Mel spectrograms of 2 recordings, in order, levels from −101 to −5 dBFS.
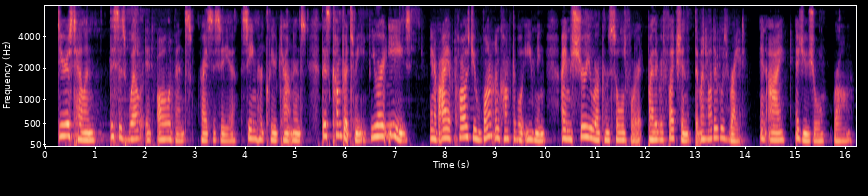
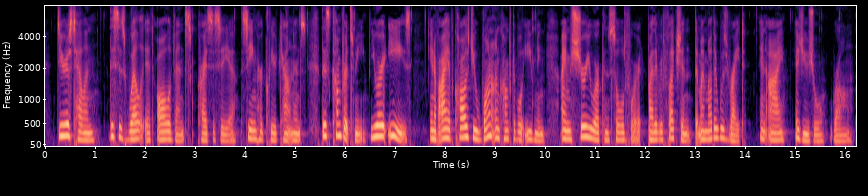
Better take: second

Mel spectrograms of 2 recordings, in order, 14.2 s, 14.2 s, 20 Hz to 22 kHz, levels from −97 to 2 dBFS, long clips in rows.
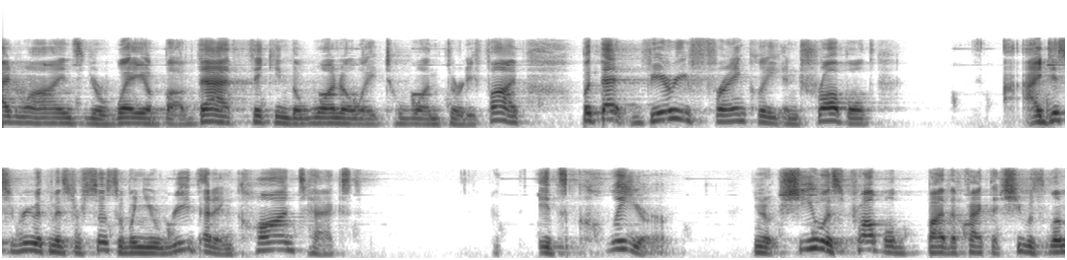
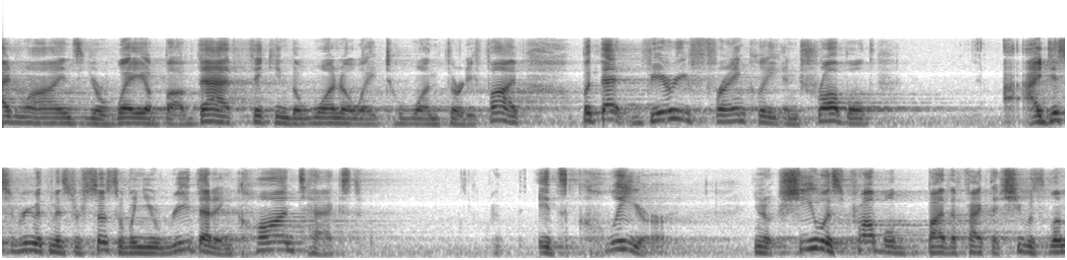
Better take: second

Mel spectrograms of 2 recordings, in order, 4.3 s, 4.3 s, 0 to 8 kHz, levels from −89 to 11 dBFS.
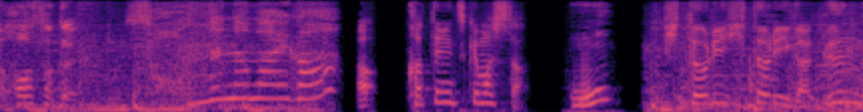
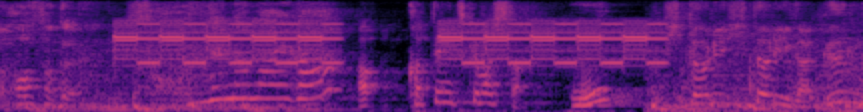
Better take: first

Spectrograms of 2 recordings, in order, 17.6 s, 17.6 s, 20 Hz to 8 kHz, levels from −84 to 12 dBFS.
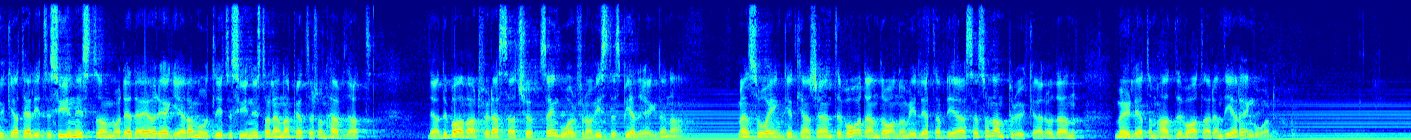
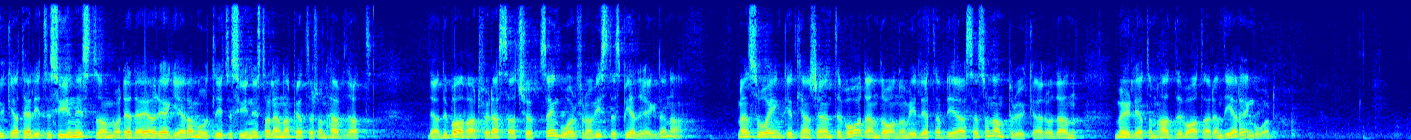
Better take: second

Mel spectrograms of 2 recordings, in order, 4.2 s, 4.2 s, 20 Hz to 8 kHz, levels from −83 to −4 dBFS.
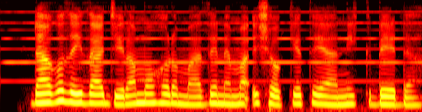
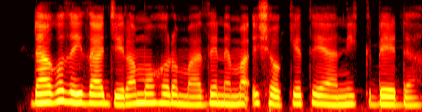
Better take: second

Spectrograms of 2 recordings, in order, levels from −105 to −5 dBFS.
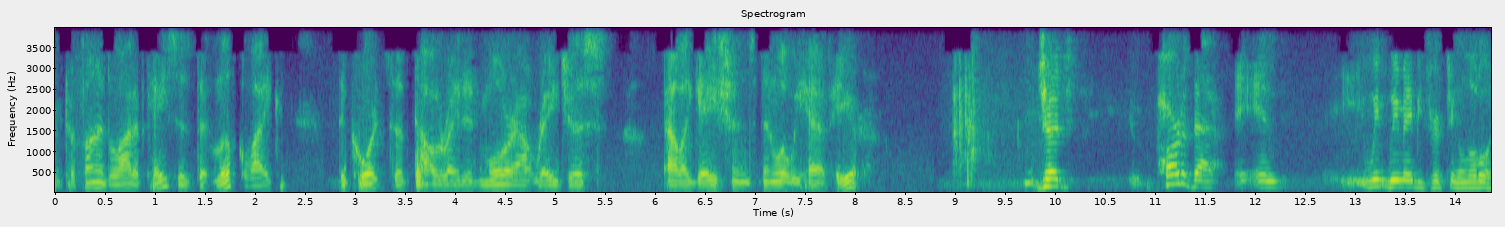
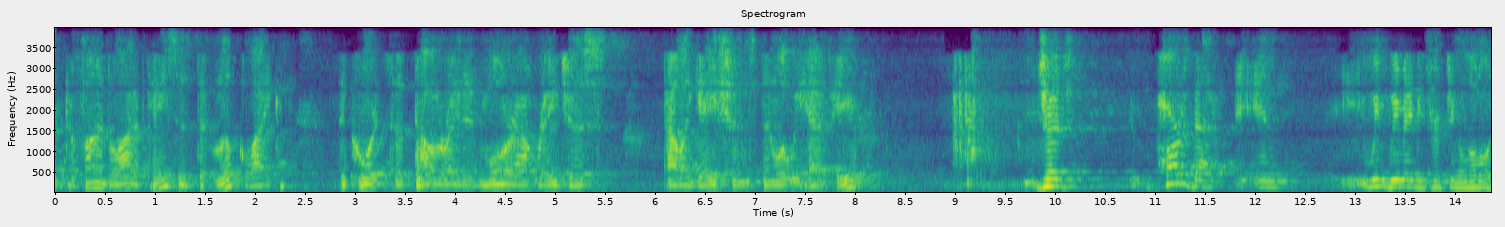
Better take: first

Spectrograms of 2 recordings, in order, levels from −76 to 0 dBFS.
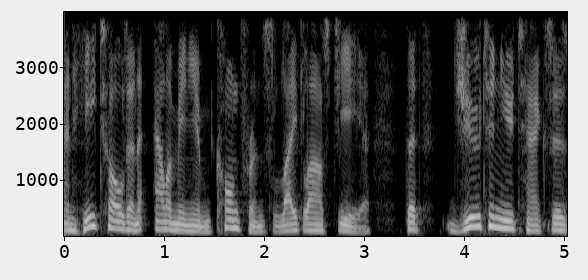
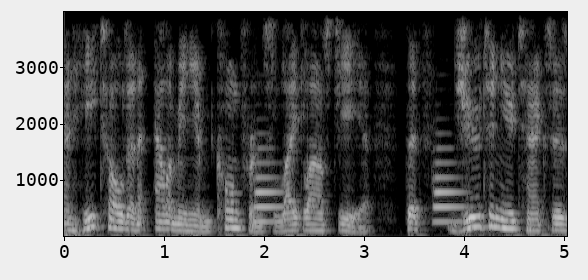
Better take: first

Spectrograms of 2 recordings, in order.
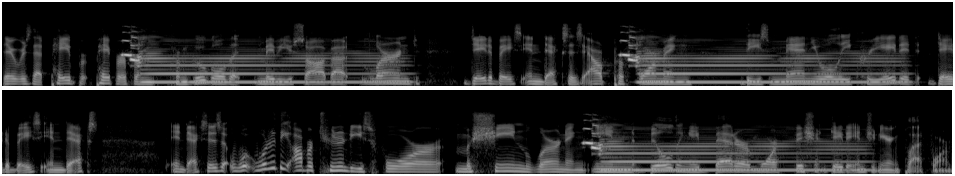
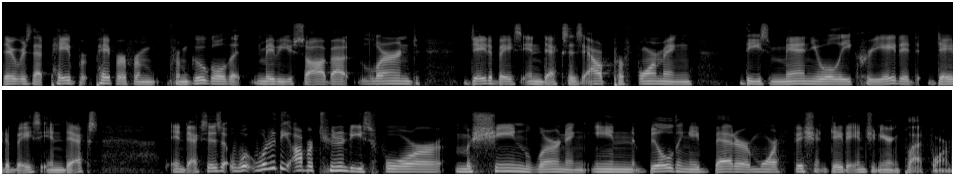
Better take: second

